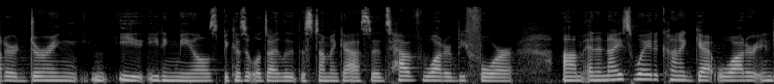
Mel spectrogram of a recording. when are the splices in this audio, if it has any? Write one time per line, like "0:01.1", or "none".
0:01.5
